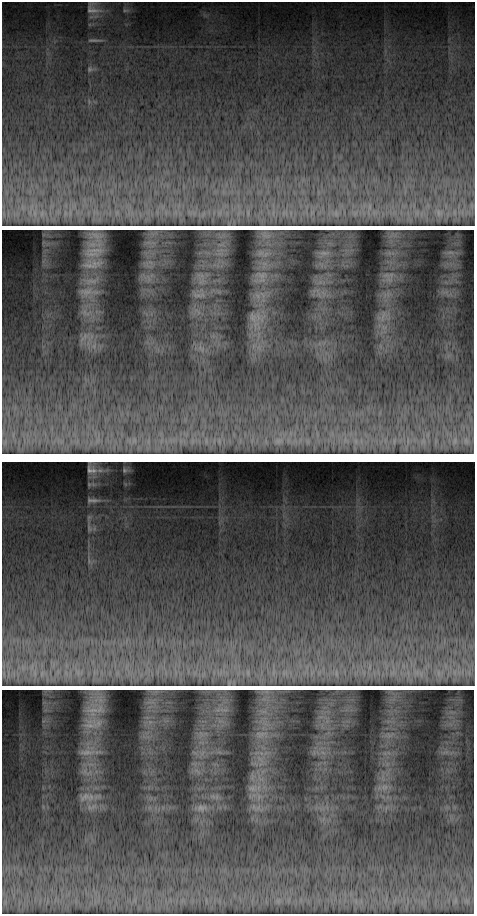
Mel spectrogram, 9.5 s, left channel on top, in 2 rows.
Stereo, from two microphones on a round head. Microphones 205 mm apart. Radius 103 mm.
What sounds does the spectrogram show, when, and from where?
0.9 s keys jangling: 30° right (ahead or behind), 1.7 m
2.2 s knocking: 60° left (ahead or behind), 3.5 m
5.1 s a bird: 20° left (ahead or behind), 1.2 m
